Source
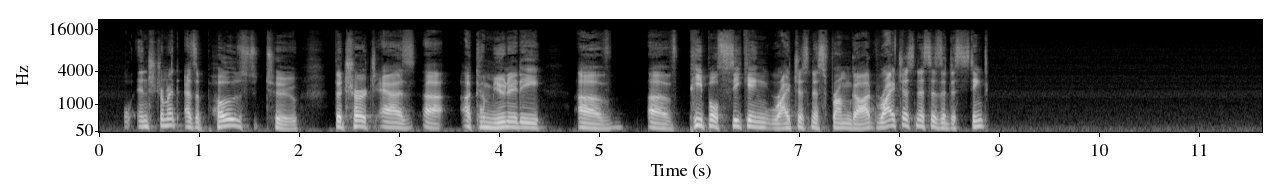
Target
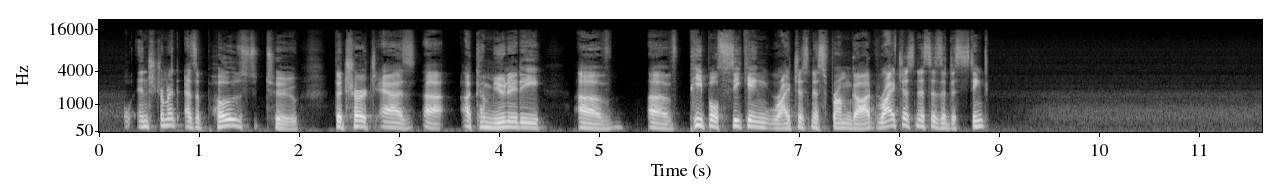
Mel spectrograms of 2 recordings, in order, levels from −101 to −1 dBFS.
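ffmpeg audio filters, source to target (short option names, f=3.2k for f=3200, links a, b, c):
-filter_complex "[0:a]equalizer=f=83:w=0.57:g=-2.5,acrossover=split=400|960|5500[a][b][c][d];[b]acompressor=mode=upward:threshold=-43dB:ratio=2.5[e];[a][e][c][d]amix=inputs=4:normalize=0,volume=6dB"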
